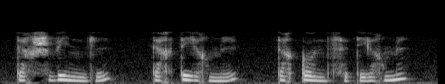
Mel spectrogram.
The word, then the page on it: d'r Schwindel, d'r Dermel, d'r Gänsedermel: Bas Rhin; Reichshoffen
